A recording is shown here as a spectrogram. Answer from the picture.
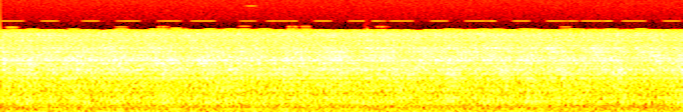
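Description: Steady hiss with a low hum underneath and no distinct event: the room tone and recording noise of a large hall.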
